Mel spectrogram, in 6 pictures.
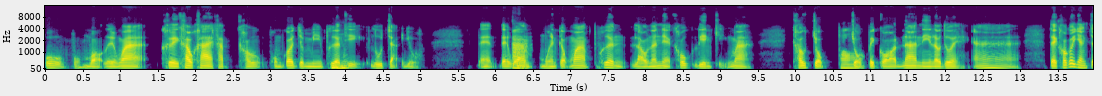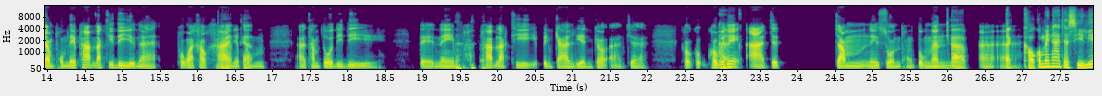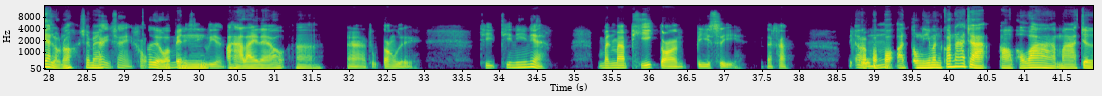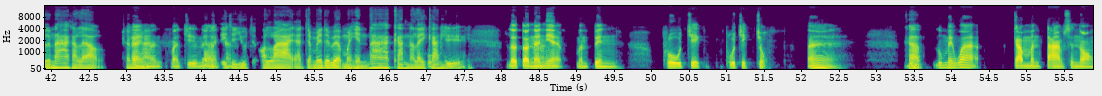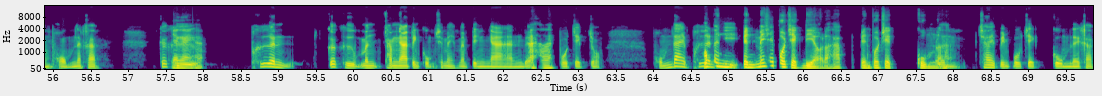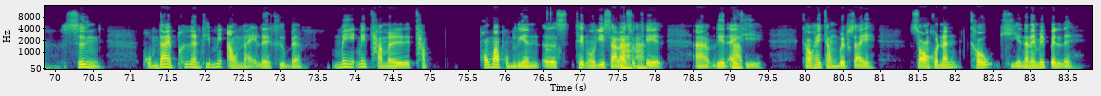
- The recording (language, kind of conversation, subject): Thai, podcast, คุณมีวิธีไหนที่ช่วยให้ลุกขึ้นได้อีกครั้งหลังจากล้มบ้าง?
- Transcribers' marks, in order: tapping; chuckle; other background noise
